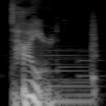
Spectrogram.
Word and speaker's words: tired: The correct pronunciation is tired. We divide it into two sounds, right? Tie and red, tired.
